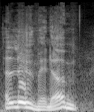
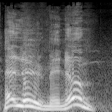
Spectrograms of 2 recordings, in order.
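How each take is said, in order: First: It is said the American way, four syllables. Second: The same.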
